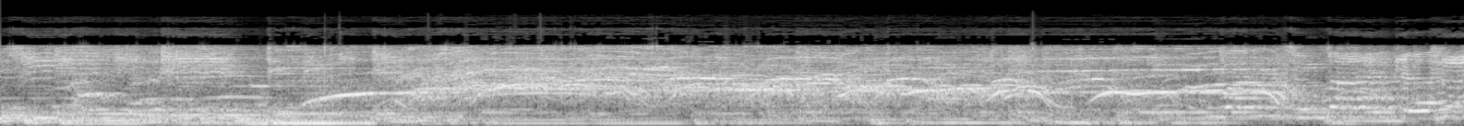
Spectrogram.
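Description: A pop song with singing plays loudly through a hall's sound system. From about two and a half seconds in until near the end, an audience screams over it in high, rising-and-falling shrieks.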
